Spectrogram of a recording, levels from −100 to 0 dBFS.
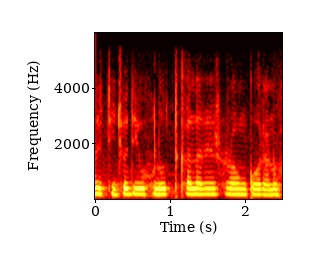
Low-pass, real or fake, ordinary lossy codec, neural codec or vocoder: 5.4 kHz; fake; none; codec, 16 kHz, 6 kbps, DAC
